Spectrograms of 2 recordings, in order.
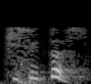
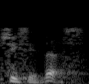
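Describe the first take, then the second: First: Loud, higher, pushing the words out; loud insistence. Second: Soft and low, knowing; quiet knowing correction. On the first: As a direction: insist on She said this. loudly and high. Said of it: "she was pretty ticked". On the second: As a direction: say She said this. quietly, lower, as the husband who knows. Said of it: "She didn't say that". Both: Shown as a demonstration.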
